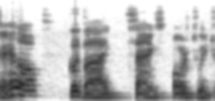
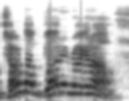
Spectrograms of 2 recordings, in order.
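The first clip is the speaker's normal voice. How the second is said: higher-pitched mock exasperation; fed-up demand, pitched up; mild annoyance; 8 semitones higher than usual. Shown as a demonstration. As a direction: act out an irritated order. Recaps the acted slang demand.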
